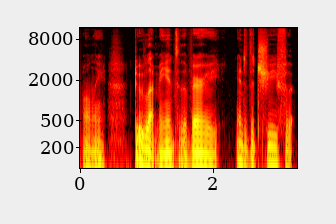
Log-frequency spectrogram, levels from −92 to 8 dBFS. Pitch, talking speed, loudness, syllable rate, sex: 90 Hz, 185 wpm, -21 LUFS, 5.9 syllables/s, male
